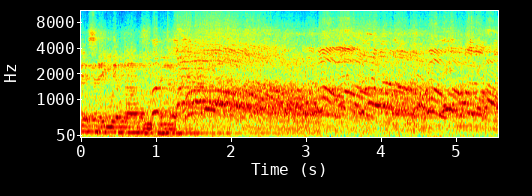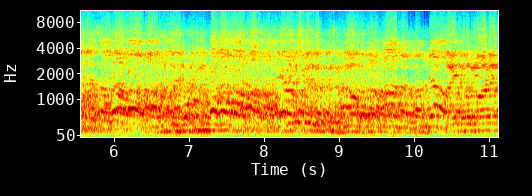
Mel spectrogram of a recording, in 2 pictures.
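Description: A man chants in a rising, sung voice through a microphone.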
